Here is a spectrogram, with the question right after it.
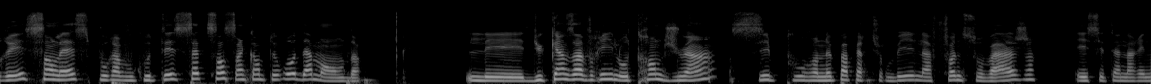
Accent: Nouvelle-Aquitaine, France; il y avait des jeunes Parisiens qui descendaient chez moi en Corrèze

